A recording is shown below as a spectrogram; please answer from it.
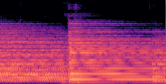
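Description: Piano played in slow held chords, a new chord struck about a second in and another near the end, each left ringing.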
